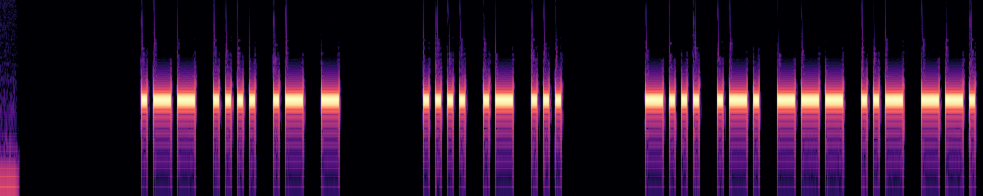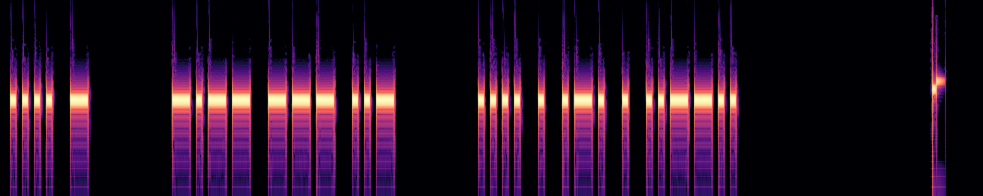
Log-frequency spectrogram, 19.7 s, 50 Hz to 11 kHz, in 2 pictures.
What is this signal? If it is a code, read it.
Morse code, heard as a keyed tone, about 20 wpm, 700 Hz. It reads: WHAT HAS BROUGHT YOU HERE?
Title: 2x Word-Spacing - Sentences from Top 500 Words - 20wpm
